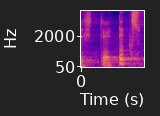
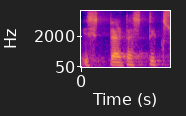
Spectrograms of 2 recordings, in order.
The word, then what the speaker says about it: statistics: स्टैटिस्टिक्स को 90% लोग तो स्टैटिक्स बोलते हैं। क्या बोलते हैं? स्टैटिक्स, जो कि गलत है। प्रोनाउंसिएशन जो उसका है एकदम गलत करते हैं, स्टैटिक्स, जबकि स्टैटिस्टिक्स होता है।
